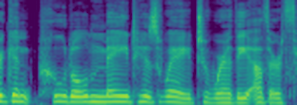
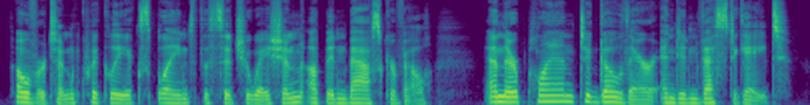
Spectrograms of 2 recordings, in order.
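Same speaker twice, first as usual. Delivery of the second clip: usual speaking voice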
